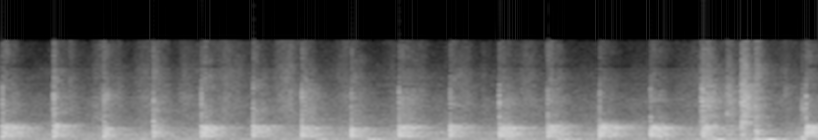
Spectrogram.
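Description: Hands clapping in a steady rhythm, about three claps a second.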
